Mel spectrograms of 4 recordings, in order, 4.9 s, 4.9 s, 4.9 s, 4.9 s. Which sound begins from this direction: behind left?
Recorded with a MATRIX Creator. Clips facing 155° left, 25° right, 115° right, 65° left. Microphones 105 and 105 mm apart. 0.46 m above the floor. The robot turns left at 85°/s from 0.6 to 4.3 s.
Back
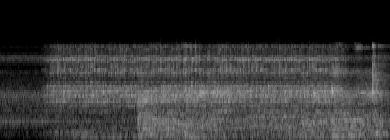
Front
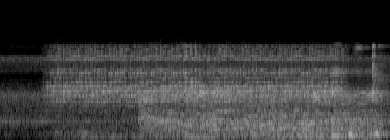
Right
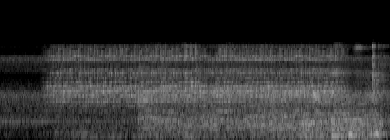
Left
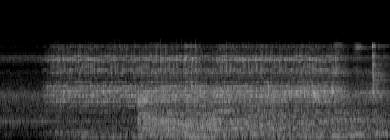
A dropped coin, at 1.7 s.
